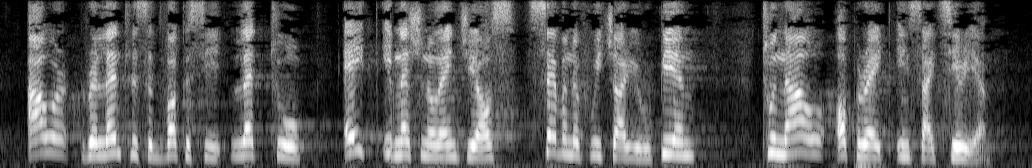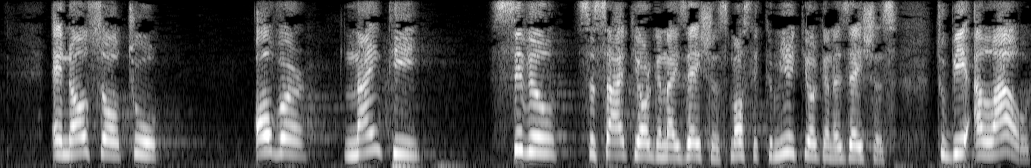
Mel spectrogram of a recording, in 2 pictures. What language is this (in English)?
English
